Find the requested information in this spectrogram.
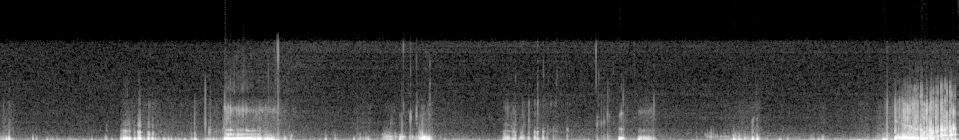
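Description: Repeated deep, rumbling gurgles with short pauses between them, the last one loud and long. Ordinary stomach growling on an empty stomach.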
